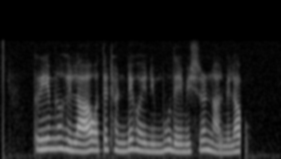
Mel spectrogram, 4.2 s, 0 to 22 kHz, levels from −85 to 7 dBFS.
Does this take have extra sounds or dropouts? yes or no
yes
